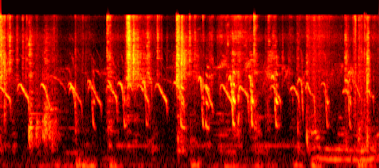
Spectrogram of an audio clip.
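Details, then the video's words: Grey francolin chicks calling while playing: many rapid, thin, downslurred peeps in quick overlapping series, with low thumping and handling noises beneath. "goray teetar kay goray bachay in the playing,chicks voice"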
